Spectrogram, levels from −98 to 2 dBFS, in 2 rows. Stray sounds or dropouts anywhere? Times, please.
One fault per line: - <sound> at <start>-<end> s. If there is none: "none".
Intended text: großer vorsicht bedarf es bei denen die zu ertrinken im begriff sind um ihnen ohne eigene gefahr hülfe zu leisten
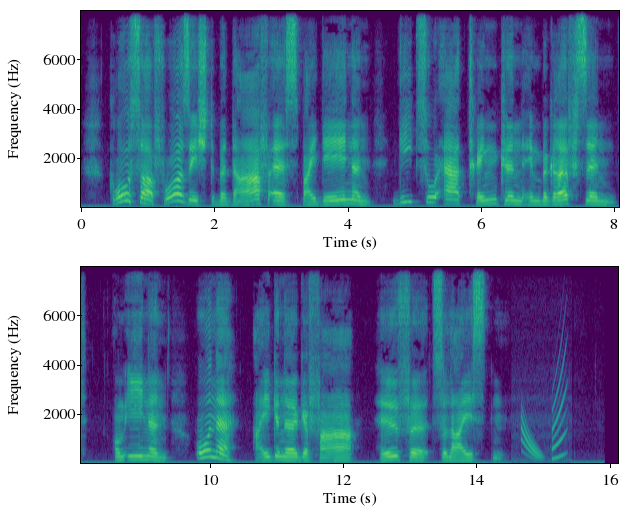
- chirp at 14.7-15.4 s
